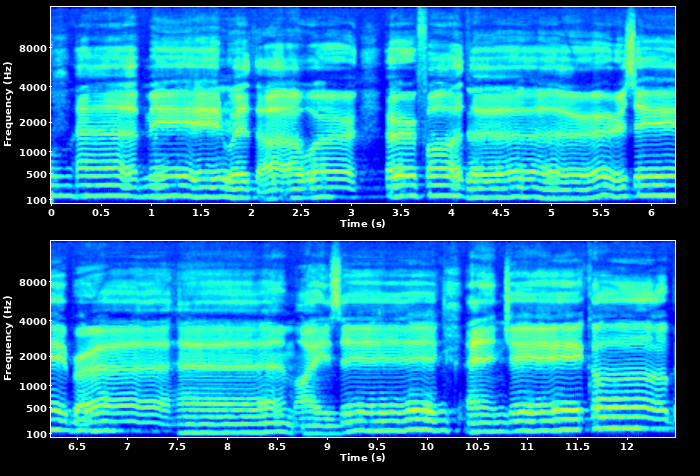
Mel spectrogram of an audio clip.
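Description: Male chanting of a Coptic Orthodox hymn in Coptic, a slow melody of long held notes that wind up and down in pitch. There is a brief pause about three seconds in.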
